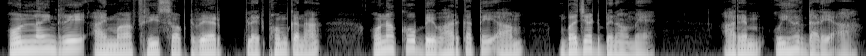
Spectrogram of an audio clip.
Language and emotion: Santali, neutral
